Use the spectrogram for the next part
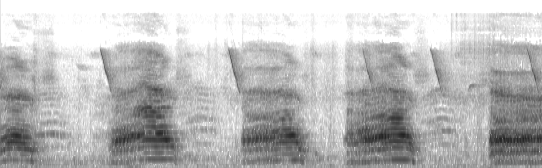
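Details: Cat giving loud, long, harmonic-rich meows in a steady series, four drawn-out calls roughly every two and a half seconds, each opening with a sharp rising onset and ending with a falling tail.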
